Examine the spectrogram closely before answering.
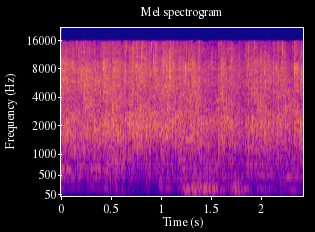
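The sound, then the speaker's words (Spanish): Audience applause as guests are introduced at a live show, a dense, steady wash of clapping that stays loud throughout. “Un aplauso.”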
